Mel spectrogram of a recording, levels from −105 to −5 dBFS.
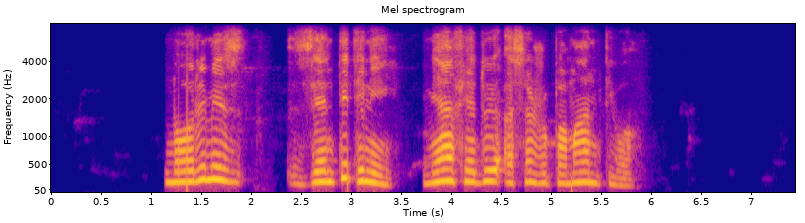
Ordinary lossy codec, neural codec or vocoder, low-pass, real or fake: Opus, 32 kbps; none; 7.2 kHz; real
